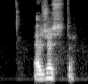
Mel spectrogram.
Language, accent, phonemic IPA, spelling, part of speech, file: French, Canada, /a.ʒyst/, ajustes, verb, LL-Q150 (fra)-ajustes.wav
- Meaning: second-person singular present indicative/subjunctive of ajuster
